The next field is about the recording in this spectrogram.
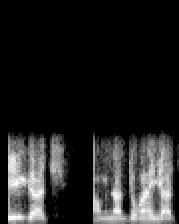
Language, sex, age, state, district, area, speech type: Bengali, male, 60+, West Bengal, Hooghly, rural, conversation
